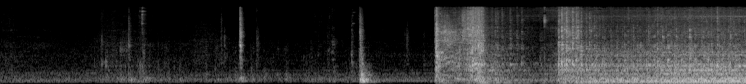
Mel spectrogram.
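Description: A few faint clicks, then the hot rod's engine is cranked and fires about four and a half seconds in without the choke, settling into a steady idle.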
